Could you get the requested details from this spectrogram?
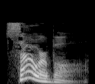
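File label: "sourball", British English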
